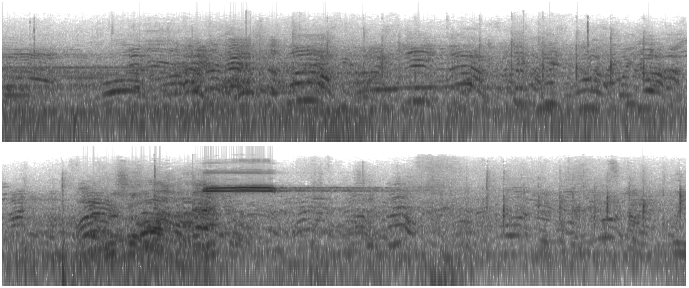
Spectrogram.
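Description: Footballers' voices shouting and calling to each other across the pitch. About seven seconds in, a referee's whistle blows once, a short shrill blast of about half a second, and it is the loudest sound.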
